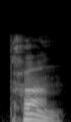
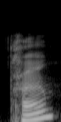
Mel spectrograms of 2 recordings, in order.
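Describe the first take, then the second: First: The word ends with a clear n sound. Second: The word ends without a clear n sound. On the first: The speaker calls it right. "eu vou dizer train, para que eu possa aproveitar a letra N" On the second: The speaker calls it wrong. "Ao invés de dizer train"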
